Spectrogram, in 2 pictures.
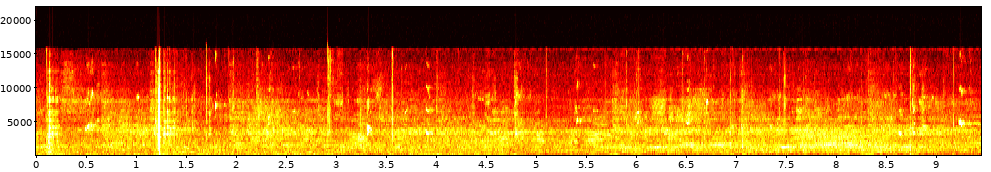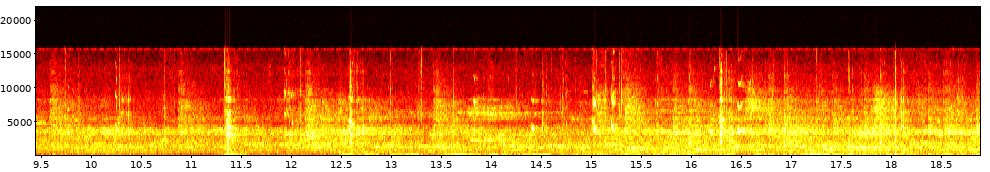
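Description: Basketballs bounce on a hardwood court.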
